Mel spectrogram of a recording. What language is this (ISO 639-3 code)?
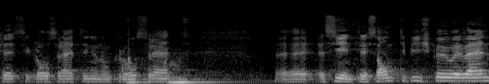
gsw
